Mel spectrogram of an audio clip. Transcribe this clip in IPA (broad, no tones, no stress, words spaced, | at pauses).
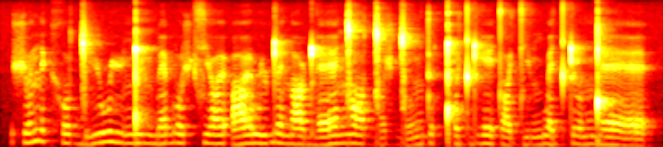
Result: ʃʊnɛk xoɡ͡ǀyːwyː ŋ͡ǃyŋbɛboːʃ sʲɔːə̯ʔɒə̯ wyɖɛn̪ɒː ɖʱɛːŋ͡ǀɔːɡ͡ǀɔʃ ɡ͡ǀoŋt̪ʊ ǃʰotʲɖʱet̪ɔə̯ tʲʊŋwɛtʲʈʊː ŋ͡ǃɛː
